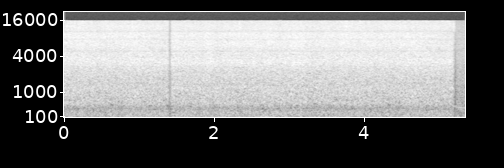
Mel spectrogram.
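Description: A stream rushes steadily over rocks nearby.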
